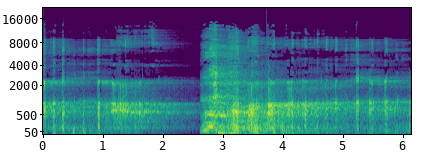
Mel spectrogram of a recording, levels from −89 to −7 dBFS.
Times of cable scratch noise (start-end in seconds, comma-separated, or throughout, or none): none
